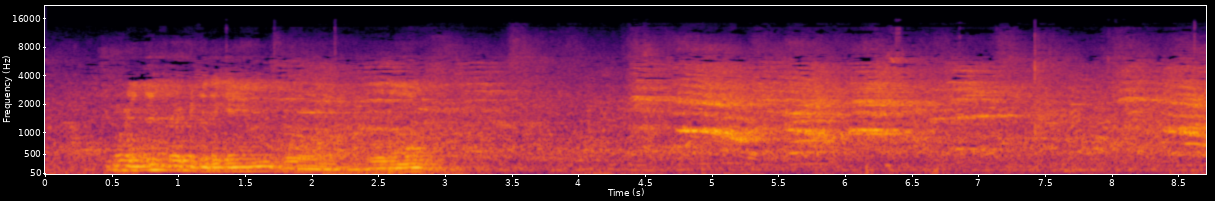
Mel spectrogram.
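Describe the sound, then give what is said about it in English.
A basketball bounces on the court before a free throw at a game. The dull thuds come under steady crowd noise and talk. “First free throw coming for Krishan Smith is, is missed.”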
